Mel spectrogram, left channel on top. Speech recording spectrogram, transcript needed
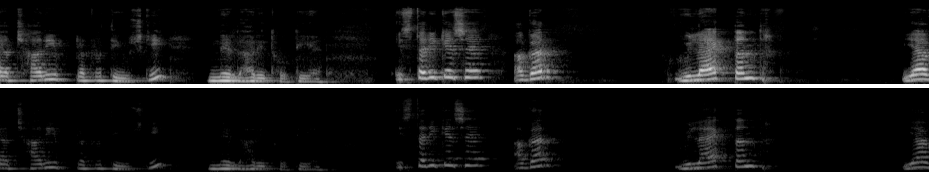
क्षारीय प्रकृति उसकी निर्धारित होती है। इस तरीके से अगर विलायक तंत्र या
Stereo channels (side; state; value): right; quieter; 21.4 dB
